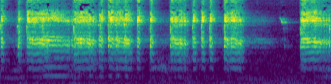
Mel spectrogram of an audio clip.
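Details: Two helmeted guineafowl that landed on a neighbour's deck give harsh, rasping squawks in rapid, overlapping bursts, going wild for about five minutes.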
